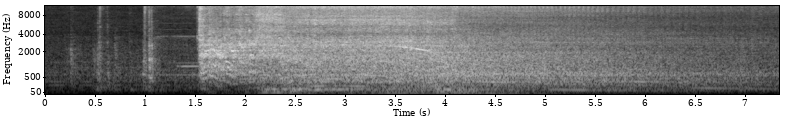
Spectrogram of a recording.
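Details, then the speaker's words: Ram 1500 with the 5.7 Hemi, baseline crank on its own charged battery before testing jump starters: a few light clicks, a brief crank, then an immediate catch to an even idle. A healthy start, drawing 199 amps at 11.48 volts. "So I'm going to crank the truck and then we'll know what the starter normally pulls."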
